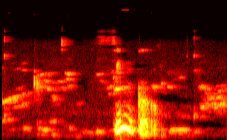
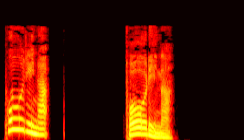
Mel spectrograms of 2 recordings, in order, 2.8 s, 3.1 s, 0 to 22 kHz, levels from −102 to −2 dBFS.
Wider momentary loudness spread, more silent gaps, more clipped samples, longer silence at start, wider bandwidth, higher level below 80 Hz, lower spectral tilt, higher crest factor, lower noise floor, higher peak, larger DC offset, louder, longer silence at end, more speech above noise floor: first, 27 LU vs 9 LU; second, none vs 0.63-1.54 s; neither; first, 0.85 s vs 0.05 s; second, 7.4 kHz vs 10.5 kHz; second, -68 dBFS vs -50 dBFS; about the same, -6.5 dB/octave vs -7.5 dB/octave; about the same, 16 dB vs 18 dB; second, -41 dBFS vs under -90 dBFS; first, -2 dBFS vs -8 dBFS; neither; first, -14 LUFS vs -23 LUFS; about the same, 0.9 s vs 0.9 s; second, 24 dB vs over 69 dB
